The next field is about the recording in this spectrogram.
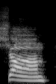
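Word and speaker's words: שָׁם: It says that this one's pronounced Sham, as there, thither, from there, thence, then as an adverb of time.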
